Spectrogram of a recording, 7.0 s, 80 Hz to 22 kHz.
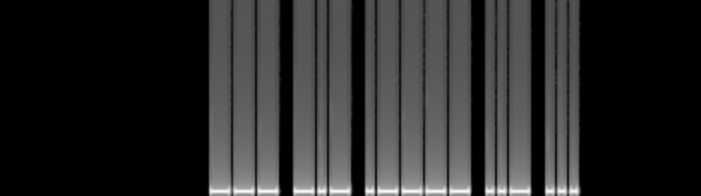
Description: Morse code, heard as a keyed tone, about 20 wpm, 700 Hz. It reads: OK1US
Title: DXCC-100 Call Signs - 5 Characters - Repeated 3x - 20wpm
